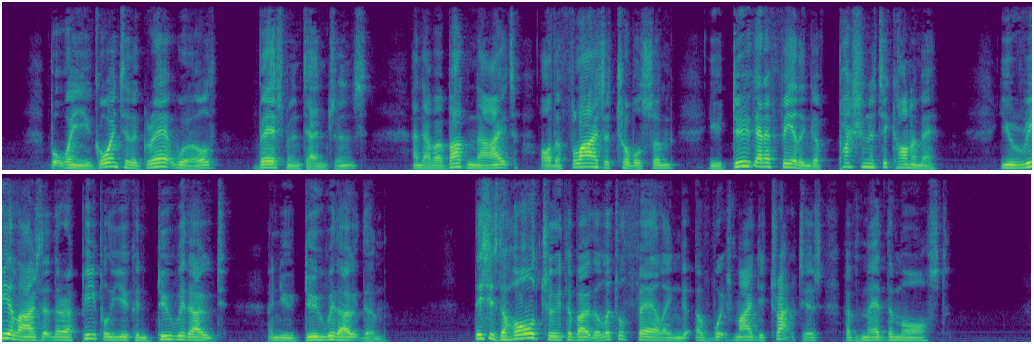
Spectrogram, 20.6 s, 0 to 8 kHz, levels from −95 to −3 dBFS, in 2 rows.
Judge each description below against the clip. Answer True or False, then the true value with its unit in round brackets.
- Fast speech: False (175 wpm)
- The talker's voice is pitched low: True (130 Hz)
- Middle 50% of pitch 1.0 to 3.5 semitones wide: False (5.0 semitones)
